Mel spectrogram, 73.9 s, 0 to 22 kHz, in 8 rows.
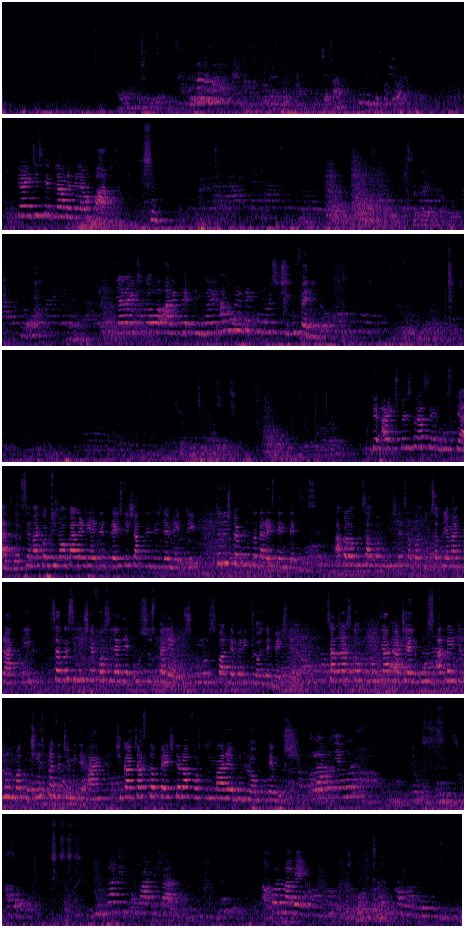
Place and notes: Visit to the Dambovicioara Cave, led by a 14 yr old girl.
Romania, June 2011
